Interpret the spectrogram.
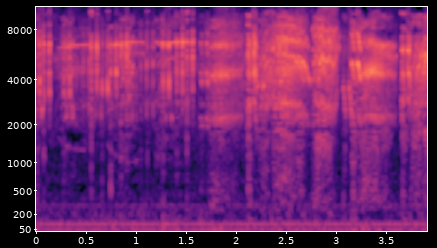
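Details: Swiftlet 'inap plus' lure for roosting. Sharp high chirps repeat about twice a second, then swell into rasping, buzzy twitters, over a constant low electrical hum.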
